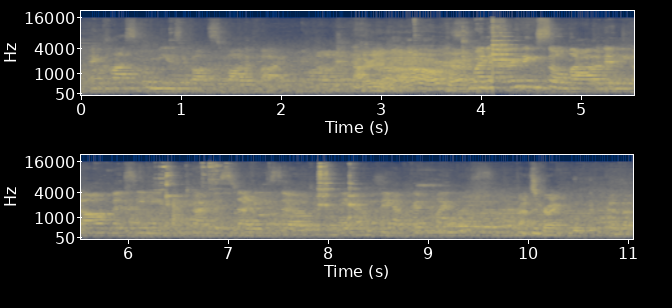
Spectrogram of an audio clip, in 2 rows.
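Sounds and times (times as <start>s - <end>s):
cutlery clinking on plates: 3.8s - 4.4s, 6.2s - 7.2s, 7.8s - 8.4s.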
